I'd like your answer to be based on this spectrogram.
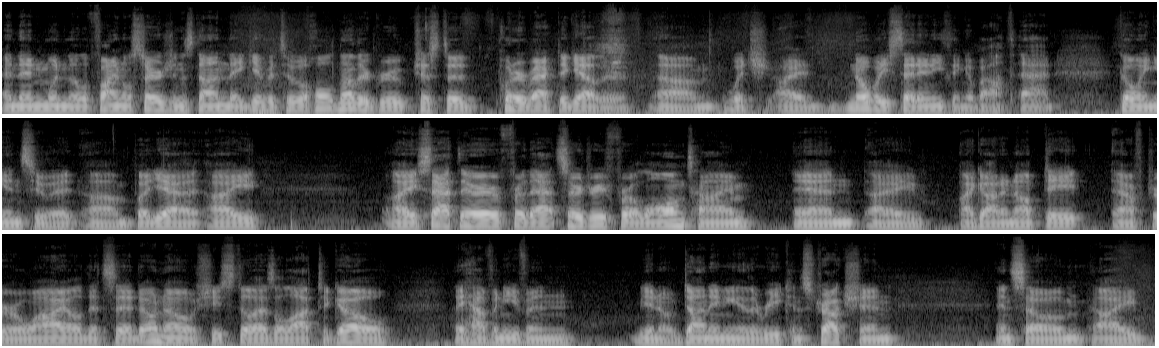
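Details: Adult man speaking; ordinary speech.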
